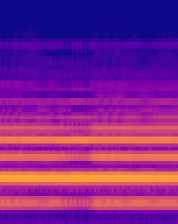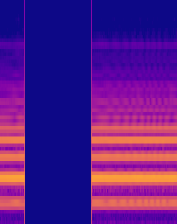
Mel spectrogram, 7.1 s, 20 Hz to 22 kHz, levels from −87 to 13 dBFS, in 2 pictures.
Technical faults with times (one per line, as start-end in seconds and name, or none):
4.05-5.39 audio dropout to silence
